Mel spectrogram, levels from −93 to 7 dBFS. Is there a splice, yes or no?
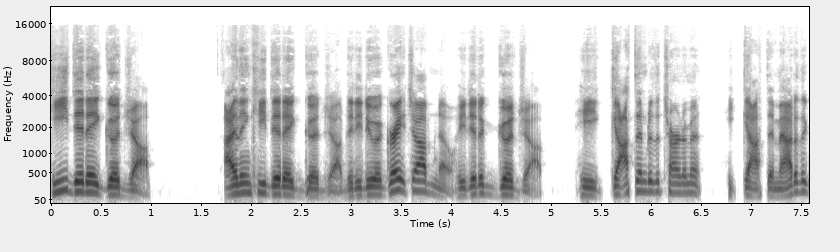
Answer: no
